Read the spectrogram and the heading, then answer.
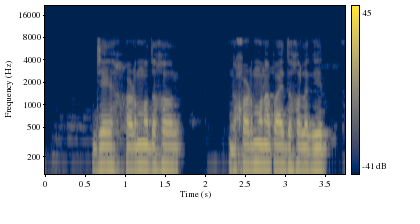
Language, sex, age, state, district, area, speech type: Santali, male, 30-45, West Bengal, Purulia, rural, spontaneous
